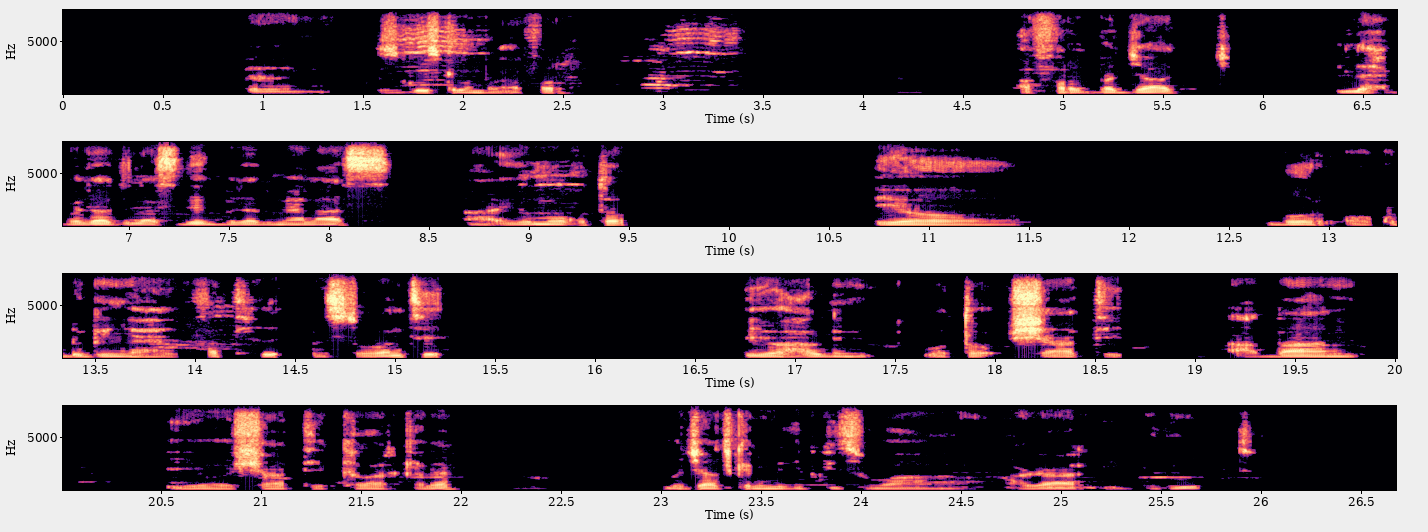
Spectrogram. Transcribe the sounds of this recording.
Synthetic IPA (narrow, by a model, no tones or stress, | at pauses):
ʔɛːn | ɪsɡuːskʰɐlɐmbɐɾɐfɐr | ʔɐfɐrbɐd͡ʒaːt͡ʃ | lɪħbɐd͡ʒaːt͡ʃɪlaːsɪd̪ɛːd̪̚bɐd͡ʒaːd̪mɛːlaːs | ʔaːʔɪ̰ɣɐmuːqɑt̪ʰɔ | ʔijɔ | bʊrɔːkʰʊɖɛɡɐnjɐɦɛjfɐt̪ħɪrɛst̪ʰʊɾɐnt̪ʰɪ | ijɔɦɐlnɪn | wɑ̰t̪ʰɔʃaːt̪ʰɪ | ʔɑ̰d̪aːn | ʔijɔʃaːt̪ʰɪkʰɐlɐrkʰɐlɛ | bɐt͡ʃaːt͡ʃkʰɐnɐmɪðɪb̚kʰiːswɑːhɐɣaːrijɡɐðiːd̪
